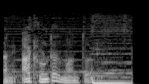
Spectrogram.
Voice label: dialogue telugu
